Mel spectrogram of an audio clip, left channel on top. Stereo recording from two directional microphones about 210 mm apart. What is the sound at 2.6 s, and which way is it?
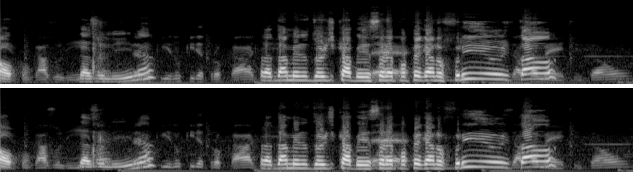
Speech, 5° left (ahead or behind).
